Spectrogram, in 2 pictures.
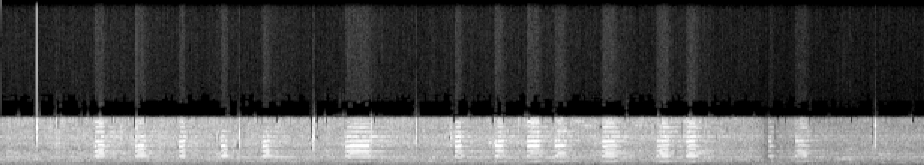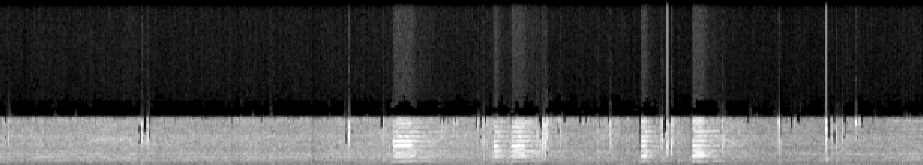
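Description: A horn tooting in strings of short pitched blasts, one run in the first half and another near the end, over a steady low engine hum.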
